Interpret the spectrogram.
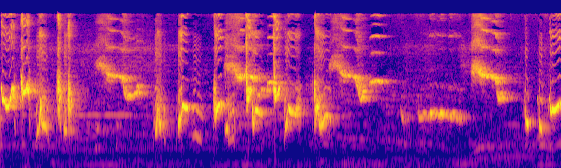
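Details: White-rumped shama in an agitated state, kretekan style: rapid mix of sharp downslurred whistles and harsh clicking rasps, delivered in dense bursts with brief gaps throughout.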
